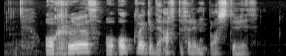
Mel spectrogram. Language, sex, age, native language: Icelandic, male, 40-49, Icelandic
